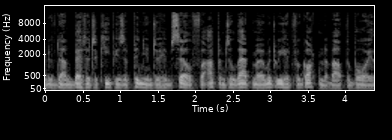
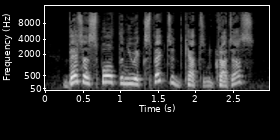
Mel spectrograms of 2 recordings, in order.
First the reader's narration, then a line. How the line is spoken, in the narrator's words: Prince Memnon yelled back at him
